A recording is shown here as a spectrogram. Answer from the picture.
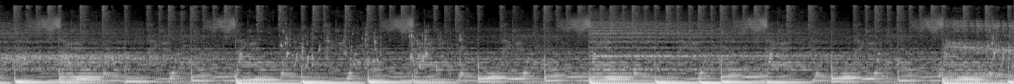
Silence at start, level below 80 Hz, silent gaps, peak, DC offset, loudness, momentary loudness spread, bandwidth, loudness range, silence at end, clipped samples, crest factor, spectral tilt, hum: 0 s; -16 dBFS; none; 0 dBFS; under 0.1%; -14 LUFS; 9 LU; 17 kHz; 2 LU; 0 s; under 0.1%; 12 dB; -6.5 dB/octave; none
